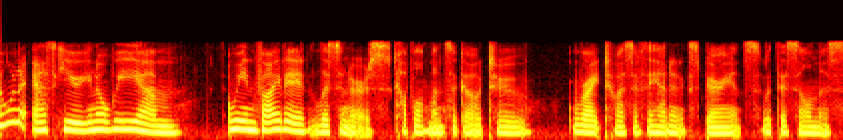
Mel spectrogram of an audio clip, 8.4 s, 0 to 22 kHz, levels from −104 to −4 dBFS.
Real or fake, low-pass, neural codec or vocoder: real; 7.2 kHz; none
